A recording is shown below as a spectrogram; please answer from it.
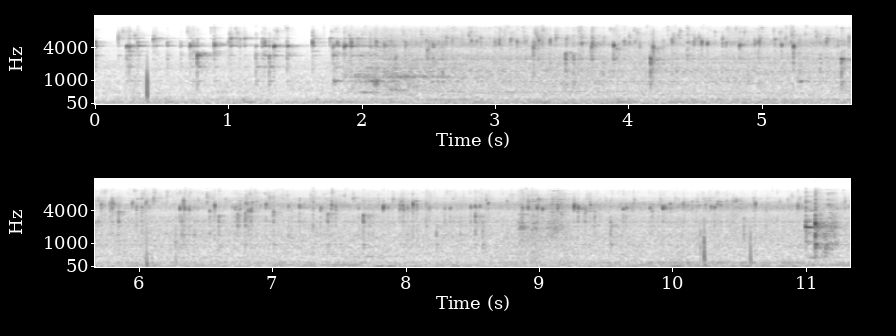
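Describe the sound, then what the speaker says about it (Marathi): Chopped onion frying in hot oil for a tempering, a steady close sizzle with occasional light stirring clinks throughout. "फोडणीला आपल्याला कांदा टाकून घ्यायचा आहे"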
